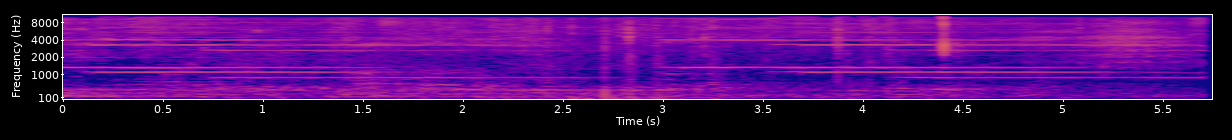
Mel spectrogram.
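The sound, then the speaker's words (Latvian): A parliament chamber bell rings continuously for several seconds before a vote, a steady, shrill electric tone sounding over a low murmur of room noise. “Paldies, lūdzu zvanu.”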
